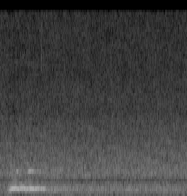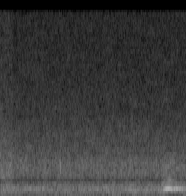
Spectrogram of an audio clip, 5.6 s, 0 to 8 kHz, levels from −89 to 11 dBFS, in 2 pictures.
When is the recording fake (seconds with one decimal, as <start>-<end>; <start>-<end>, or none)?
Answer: 0.0-5.6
